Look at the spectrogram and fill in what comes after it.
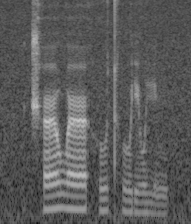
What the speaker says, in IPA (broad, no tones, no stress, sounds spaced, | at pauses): t͡ʃʰ œː w œː h u tʰ uː ɾʲ ɛ w i n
